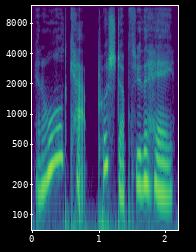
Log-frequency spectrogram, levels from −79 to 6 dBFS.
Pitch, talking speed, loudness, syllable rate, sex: 220 Hz, 220 wpm, -18 LUFS, 4.1 syllables/s, female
